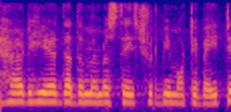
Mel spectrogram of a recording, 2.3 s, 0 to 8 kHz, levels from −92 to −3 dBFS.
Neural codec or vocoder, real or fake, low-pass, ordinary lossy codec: none; real; 7.2 kHz; none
